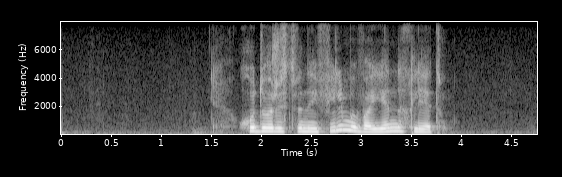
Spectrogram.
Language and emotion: Russian, neutral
